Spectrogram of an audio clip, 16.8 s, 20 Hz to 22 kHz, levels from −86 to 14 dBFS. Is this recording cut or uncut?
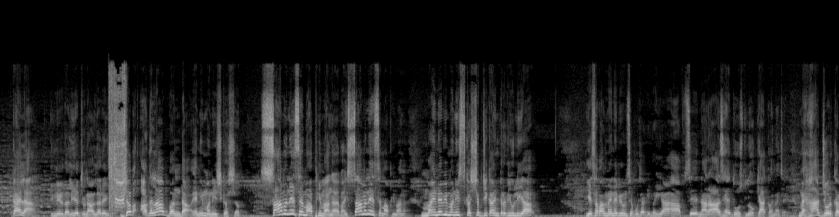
cut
